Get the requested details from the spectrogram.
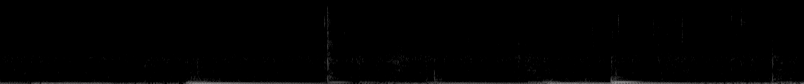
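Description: Plastic card sleeves crinkle and rustle close by.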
